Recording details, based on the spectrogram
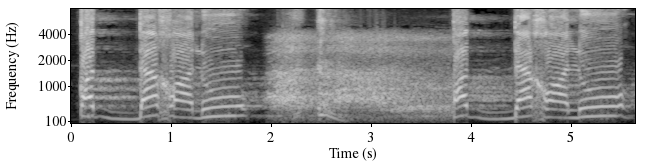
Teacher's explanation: اظلموا قد دخلوا, اب یہاں ادغام مثلین تام ہے, یعنی قد داخلوا نہیں پڑھیں گے, دال کو دال میں مکمل داخل کریں گے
